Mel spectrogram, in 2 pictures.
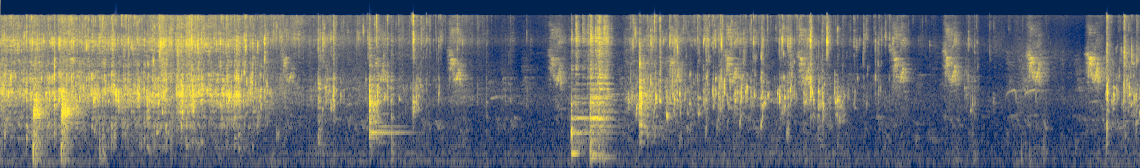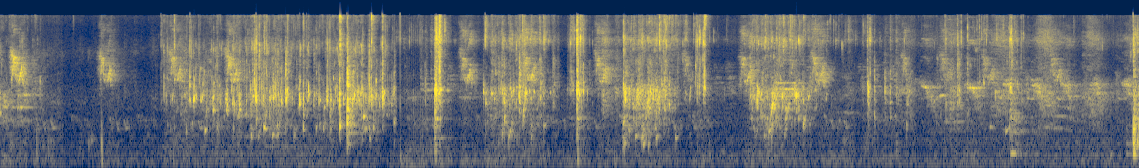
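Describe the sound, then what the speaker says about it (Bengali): Raw chicken meat is washed by hand in water, with irregular splashes, drips and sloshing bursts that come close and fairly loud, pausing between rinses, and no talking. "মাংসটা ধুয়ে নিলাম"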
